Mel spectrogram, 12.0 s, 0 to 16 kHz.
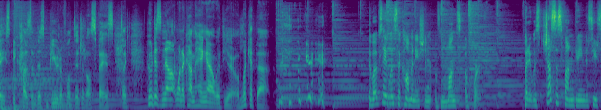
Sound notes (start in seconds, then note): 5.6 laughing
